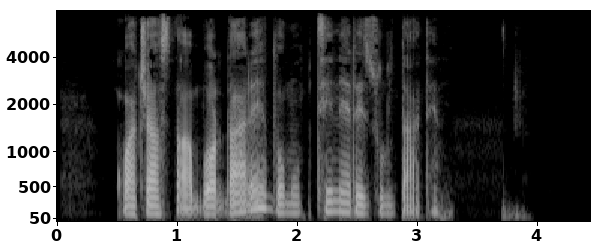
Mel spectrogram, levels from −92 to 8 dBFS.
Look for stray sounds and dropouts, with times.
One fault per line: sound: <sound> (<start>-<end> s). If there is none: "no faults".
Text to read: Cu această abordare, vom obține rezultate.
no faults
